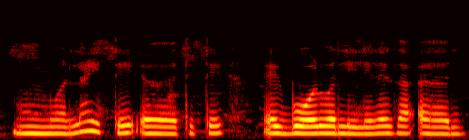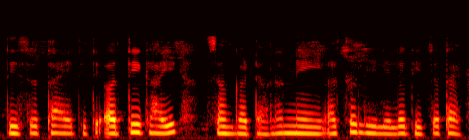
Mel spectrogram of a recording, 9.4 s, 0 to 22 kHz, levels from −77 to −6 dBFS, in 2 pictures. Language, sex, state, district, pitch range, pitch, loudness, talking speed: Marathi, female, Maharashtra, Dhule, 195-205 Hz, 200 Hz, -31 LUFS, 135 wpm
